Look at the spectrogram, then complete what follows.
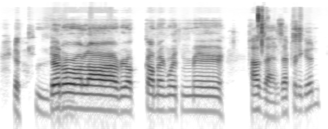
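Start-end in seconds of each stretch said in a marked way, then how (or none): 0.2-3.0 loud, level, slow monotone. Doing an impression for another speaker: RoboCop impression. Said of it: "this is my impression".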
